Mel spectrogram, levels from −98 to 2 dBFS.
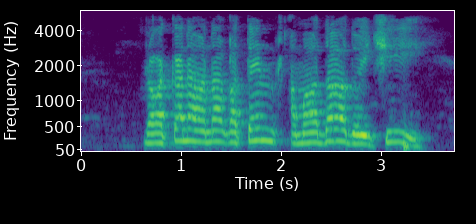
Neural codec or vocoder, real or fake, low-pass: vocoder, 44.1 kHz, 128 mel bands every 512 samples, BigVGAN v2; fake; 5.4 kHz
